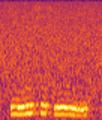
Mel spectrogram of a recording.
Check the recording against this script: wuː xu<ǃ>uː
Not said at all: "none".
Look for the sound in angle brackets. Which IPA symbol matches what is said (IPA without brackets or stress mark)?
x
